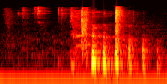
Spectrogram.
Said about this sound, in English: you can hear the gentle, soothing sneeze of Spencer the dog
